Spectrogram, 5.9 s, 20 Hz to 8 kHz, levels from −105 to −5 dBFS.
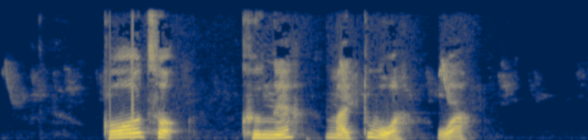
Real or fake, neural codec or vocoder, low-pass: real; none; 7.2 kHz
